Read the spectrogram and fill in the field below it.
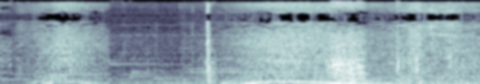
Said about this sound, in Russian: И машина тронулась по направлению к зеленой долине.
